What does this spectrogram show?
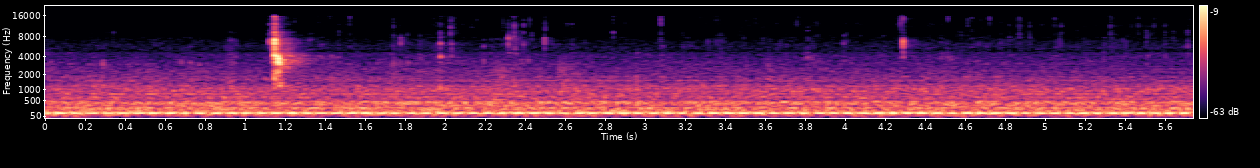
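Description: Chewing and small wet mouth clicks of someone eating barbecue chicken off the bone. There is one sharper click about a second in, over a steady low hum.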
